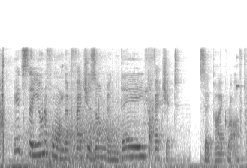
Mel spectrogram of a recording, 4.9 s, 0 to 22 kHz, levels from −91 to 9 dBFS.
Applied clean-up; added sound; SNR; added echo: none; Sliding door; 8 dB; none.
